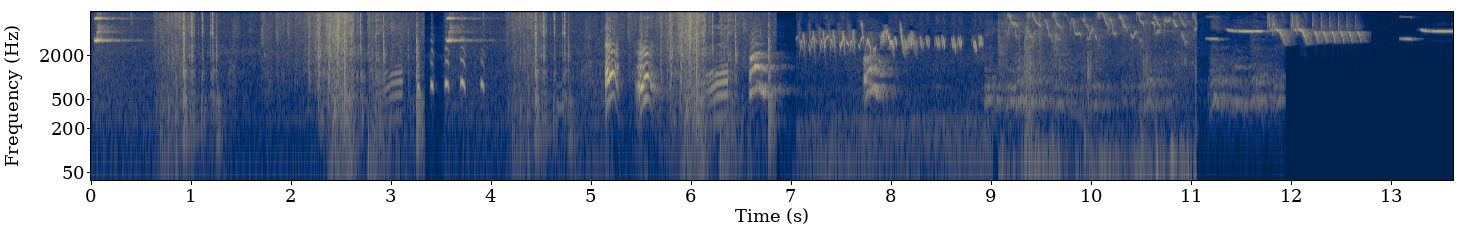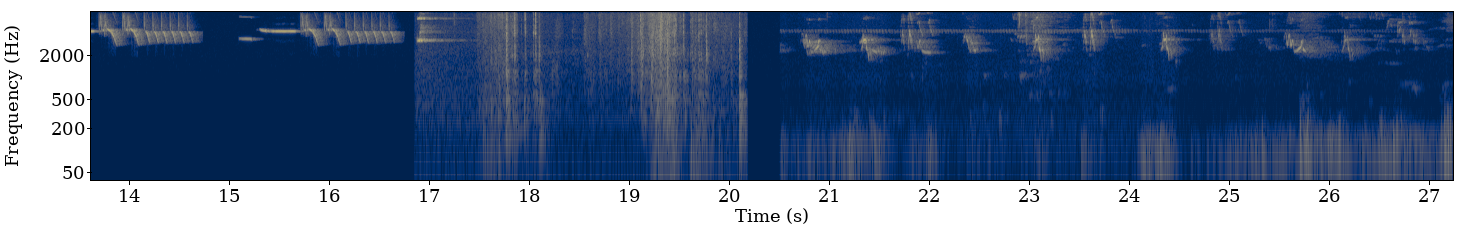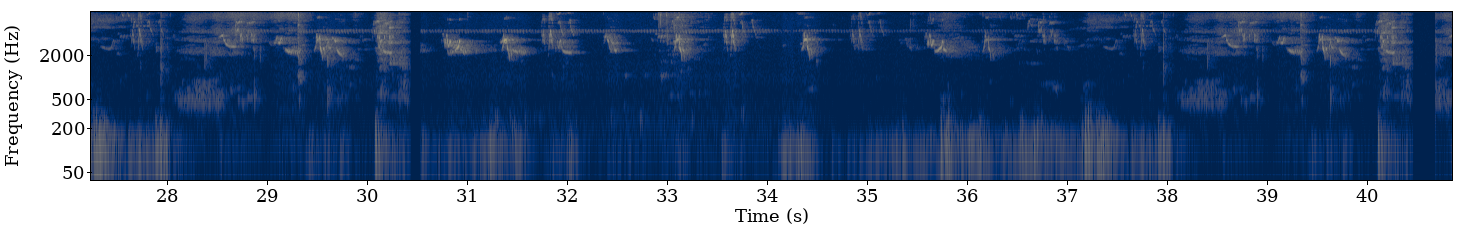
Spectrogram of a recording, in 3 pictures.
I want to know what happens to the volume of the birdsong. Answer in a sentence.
The loudness of the birdsong goes down.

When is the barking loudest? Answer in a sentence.
The loudest moment of the barking is at 5 seconds.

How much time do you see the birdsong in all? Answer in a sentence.
The birdsong can be heard for 41 seconds in total.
